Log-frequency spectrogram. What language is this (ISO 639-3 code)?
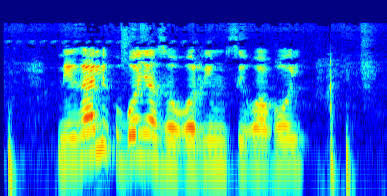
dav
